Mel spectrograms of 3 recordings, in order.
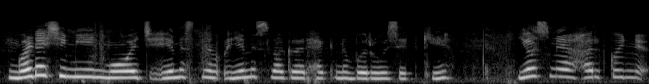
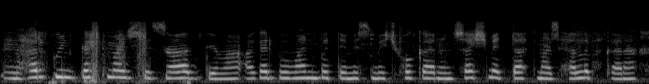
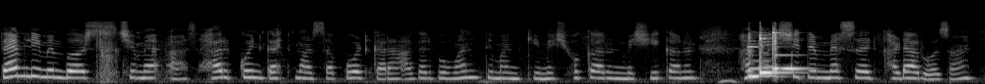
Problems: constant background noise, background conversations at intervals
